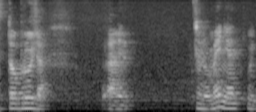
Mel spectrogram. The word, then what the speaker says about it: Dobruja: It's Dobruja.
